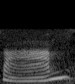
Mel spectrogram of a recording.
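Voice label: "saan2", Cantonese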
